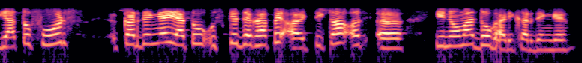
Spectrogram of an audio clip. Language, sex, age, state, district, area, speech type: Hindi, female, 30-45, Uttar Pradesh, Sonbhadra, rural, conversation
